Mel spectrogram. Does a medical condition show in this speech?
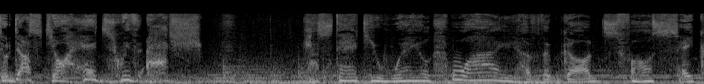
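No.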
